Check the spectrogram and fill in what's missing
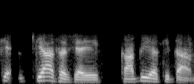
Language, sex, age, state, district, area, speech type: Hindi, male, 18-30, Uttar Pradesh, Azamgarh, rural, conversation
